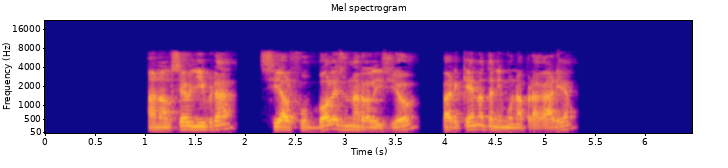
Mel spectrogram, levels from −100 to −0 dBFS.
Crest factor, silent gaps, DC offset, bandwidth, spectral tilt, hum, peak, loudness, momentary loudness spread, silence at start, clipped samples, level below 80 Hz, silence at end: 18 dB; 1.93-2.14 s, 3.75-3.97 s; under 0.1%; 7.6 kHz; -4 dB/octave; none; -2 dBFS; -17 LUFS; 7 LU; 1.05 s; under 0.1%; -60 dBFS; 1.2 s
